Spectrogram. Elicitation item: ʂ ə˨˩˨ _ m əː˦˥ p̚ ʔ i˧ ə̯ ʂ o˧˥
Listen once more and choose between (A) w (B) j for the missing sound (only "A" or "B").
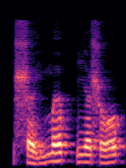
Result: B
